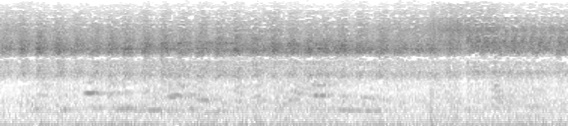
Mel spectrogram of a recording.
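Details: Cicadas singing on the southern coast of Crimea at Miskhor harbour, Yalta: a steady, high, shimmering buzz with a faint pulsing texture runs throughout, with soft low murmurs and rumble beneath and one sharp click near the end.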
